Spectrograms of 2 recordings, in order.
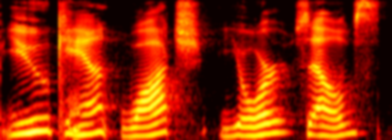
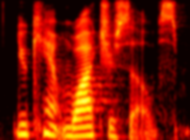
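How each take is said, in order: First: Every syllable gets its own strong stress. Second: Only watch is stressed; the others are flatter. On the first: "here they're all their own little stressed syllable" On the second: "A normal way to say that would be"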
